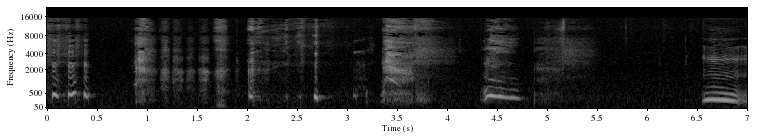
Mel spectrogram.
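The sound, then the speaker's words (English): A person imitates a dog panting, with quick breathy huffs in uneven bursts, some mixed with short voiced whines and yelps, and brief pauses between them. “Yeah, you make me pant like a dog because you're so hot.”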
